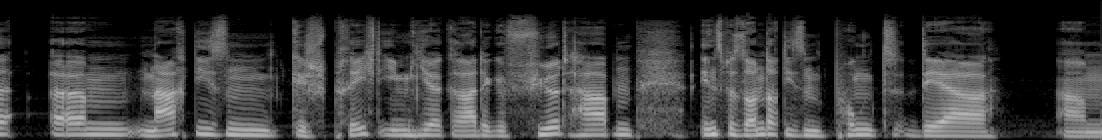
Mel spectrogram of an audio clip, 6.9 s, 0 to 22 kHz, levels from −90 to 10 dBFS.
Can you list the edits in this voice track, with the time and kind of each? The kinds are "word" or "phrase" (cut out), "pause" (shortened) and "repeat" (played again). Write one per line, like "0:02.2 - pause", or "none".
0:02.3 - phrase
0:04.9 - word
